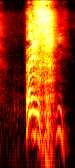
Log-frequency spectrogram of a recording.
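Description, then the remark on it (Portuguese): A single loud sneeze bursts out sharply and holds for about half a second, trailing off with a brief breathy tail. “Bem na hora que tô tá espirrando.”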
